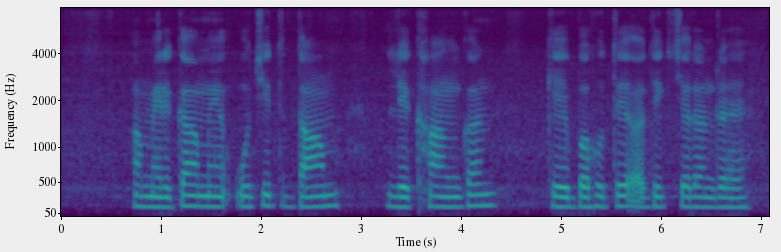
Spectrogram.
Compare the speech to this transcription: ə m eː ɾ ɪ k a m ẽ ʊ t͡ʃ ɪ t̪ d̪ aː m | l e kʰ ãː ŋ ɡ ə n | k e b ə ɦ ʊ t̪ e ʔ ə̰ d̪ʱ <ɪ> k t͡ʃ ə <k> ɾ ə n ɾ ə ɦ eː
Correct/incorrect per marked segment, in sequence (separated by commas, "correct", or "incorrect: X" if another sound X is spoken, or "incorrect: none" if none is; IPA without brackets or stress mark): correct, incorrect: none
